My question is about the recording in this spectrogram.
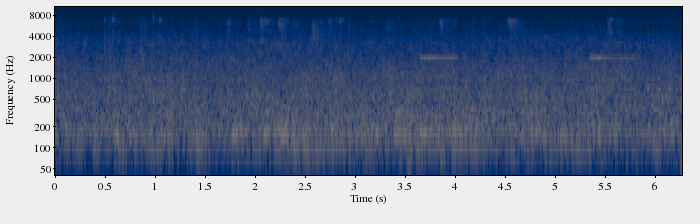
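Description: Faint steady background hiss from an open microphone on a video call, with scattered faint clicks and two short, high beeps about a second and a half apart in the second half.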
